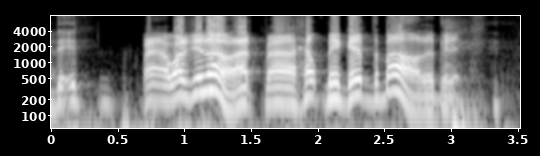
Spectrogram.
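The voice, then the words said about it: Old-time 1920s American accent. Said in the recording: “Was that your 20s American accent? That, I actually thought Babe Ruth was just on the podcast there talking.”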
